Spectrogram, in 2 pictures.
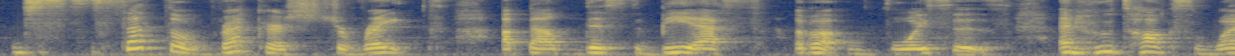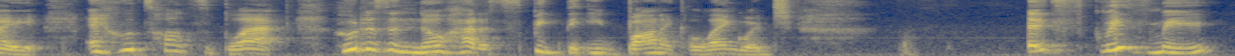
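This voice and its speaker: Her medium-pitched voice is slightly rough. She's a young adult vlogger from Maryland, USA, mocking herself in a theatrical comic rant aimed at the webcam on her desk in a cramped bedroom.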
